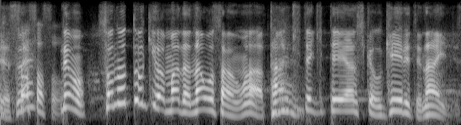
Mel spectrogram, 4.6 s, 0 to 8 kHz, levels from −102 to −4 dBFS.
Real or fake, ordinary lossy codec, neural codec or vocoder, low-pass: real; Opus, 24 kbps; none; 7.2 kHz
